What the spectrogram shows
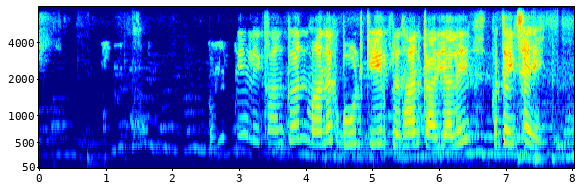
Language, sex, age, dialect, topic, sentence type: Maithili, female, 18-24, Bajjika, banking, statement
